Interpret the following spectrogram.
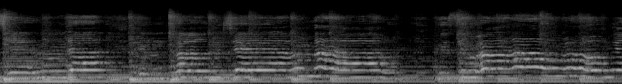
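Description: A man singing over a strummed acoustic guitar. The loudness dips briefly about four seconds in, then he holds a long sung note.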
